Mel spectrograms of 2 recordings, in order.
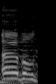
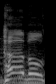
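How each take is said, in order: First: The word starts with a vowel, no h. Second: The word starts with an audible h sound. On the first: The speaker calls it wrong. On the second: The speaker calls it right.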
